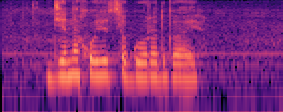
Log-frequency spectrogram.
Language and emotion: Russian, neutral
